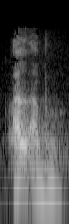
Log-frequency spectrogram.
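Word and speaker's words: الْأَبُ: So without anything in front, I will pronounce it as Al-Abu. I will pronounce it as Al-Abu. So I did pronounce Lam.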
